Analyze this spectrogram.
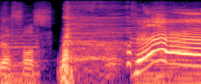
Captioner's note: laughs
